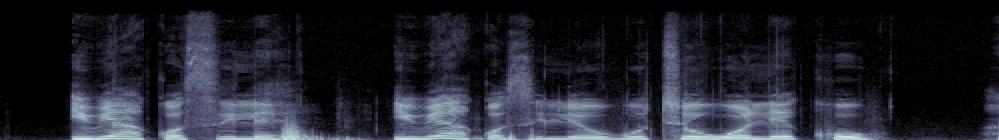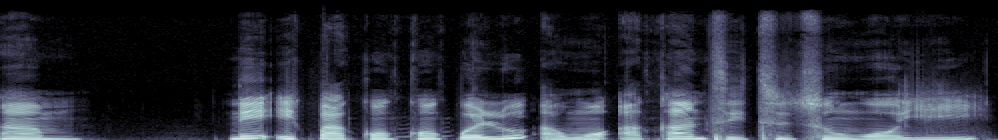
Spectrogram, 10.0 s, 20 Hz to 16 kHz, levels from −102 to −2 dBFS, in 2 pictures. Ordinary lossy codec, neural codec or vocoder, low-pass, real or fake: AAC, 96 kbps; none; 14.4 kHz; real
